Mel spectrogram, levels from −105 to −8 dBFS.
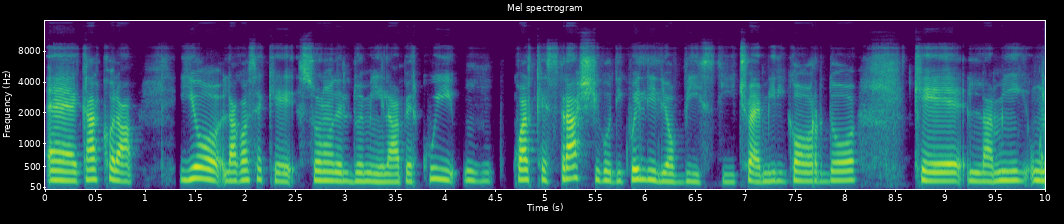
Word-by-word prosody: Ehm, 200 -2 +4
calcola 215 -3 +2 0.5
io 220 -1 +4
la 190 0 +1
cosa 210 +2 -1
è - - -14
che 185 -5 -5
sono 195 -1 0
del 185 -1 -1
2000, 170 -2 -1
per 175 0 -5
cui, 225 -5 -3
mhmm, 190 -2 -7 0.2
qualche 220 -1 +2
strascico 230 -3 +2
di 185 0 -9
quelli 215 0 +2
li 180 - -2
ho 170 - 0
visti. 165 -1 -10
Cioè 170 -3 +1
mi 180 +2 -5
ricordo 190 +2 -1 0.5
che 185 -2 +2
l'ami 190 +2 -1
un' 200 0 +1
195 Hz, 155 wpm, -25 LUFS, 180-210 Hz, 0.5 s, Ehm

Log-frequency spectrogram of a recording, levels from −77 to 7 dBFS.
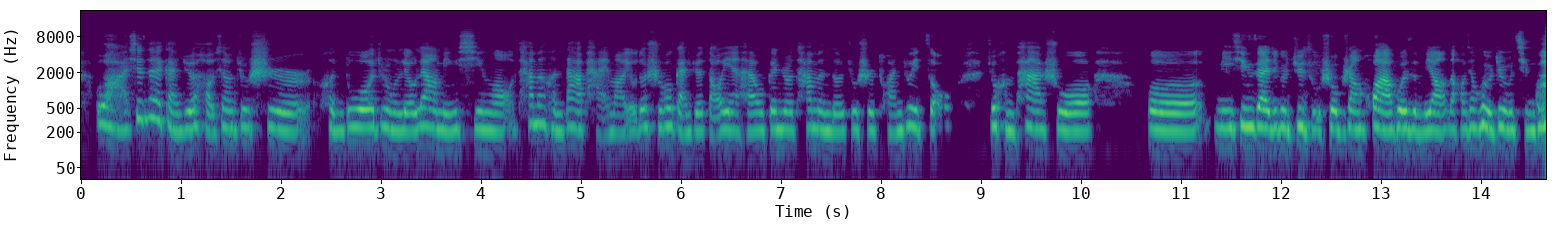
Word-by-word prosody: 哇， 260 -6 -1
现 330 +10 -3
在 340 -2 +1
感 240 -9 -3
觉 225 +1 +2
好 230 -5 -4
像 230 +1 -5
就 240 +2 -4
是， 220 -4 -1
很 210 -3 -5
多 240 +1 +4
这 240 - -8
种 215 -3 0
流 210 -1 +1
量 240 -1 0
明 210 0 -1
星 215 0 -3
哦， 205 0 -5
他 280 - -5
们 280 0 0
很 215 -5 -5
大 220 0 -2
牌 220 - -10
嘛。 195 0 -7
有 - - -6
的 240 +1 -1
时 235 - -5
候 250 +1 0
感 205 -5 -3
觉 205 0 -3
导 215 - -6
演 220 -1 0
还 205 0 -5
要 210 +1 -1
跟 225 0 -1
着 215 -1 -2
他 235 +2 -6
们 220 -2 -1
的 205 0 -3
就 220 +1 -5
是 215 -1 -2
团 205 0 -6
队 240 +1 0
走， 235 +3 -7 0.3
就 255 0 +2
很 215 -4 -2
怕 225 +1 0
说， 210 -1 +2 0.5
呃， 210 -1 +3
明 235 -1 -2
星 250 +1 +4
在 245 -3 +7
这 230 - -1
个 235 0 +1
剧 245 +4 +2
组 220 -1 -4
说 230 +3 +4
不 220 - -6
上 220 -2 -1
话 220 -5 +6
或 230 +1 +7
者 220 - -1
怎 220 - +2
么 200 - -3
样 210 0 +2
的， 220 - -4
好 220 0 -8
像 235 +1 -2
会 255 0 +5
有 220 - +4
这 240 +3 +1
种 215 - +2
情 215 -1 -3
况。 240 +3 +5
220 Hz, 305 characters per minute, -23 LUFS, 210-240 Hz, 0.5 s, 在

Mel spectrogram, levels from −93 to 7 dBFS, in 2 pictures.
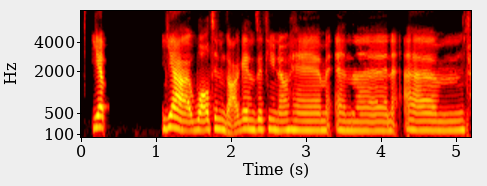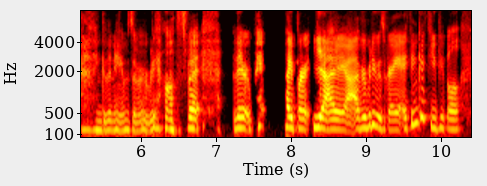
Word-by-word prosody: Yep. 220 +4 +3 0.7
Yeah, 195 -5 +4
Walton 175 +3 -2
Goggins, 180 +4 -3
if 180 +2 -7
you 185 - -5
know 165 0 -4
him, 170 -1 -4
and 165 -1 -6
then, 160 0 -6 0.2
um, 165 0 -4
trying 175 +1 -6
to - - -12
think 170 -1 -5
of - - -6
the - - -4
names 170 0 -6
of 155 - -5
everybody 180 +4 -4
else, 180 -3 -1
but 195 -1 +3 0.4
they're 205 +1 +3
pa 230 - -1 0.3
Piper 205 -3 +6
yeah, 215 -4 +8
yeah, 185 -1 +4
yeah, - - +6
everybody 205 +6 0
was 205 - -1
great. 175 -1 0
I - - +1
think 270 +8 -4
a 415 - +3
few 205 - -7
people 185 -2 -4
175 Hz, 200 wpm, -22 LUFS, 165-195 Hz, 0.7 s, yeah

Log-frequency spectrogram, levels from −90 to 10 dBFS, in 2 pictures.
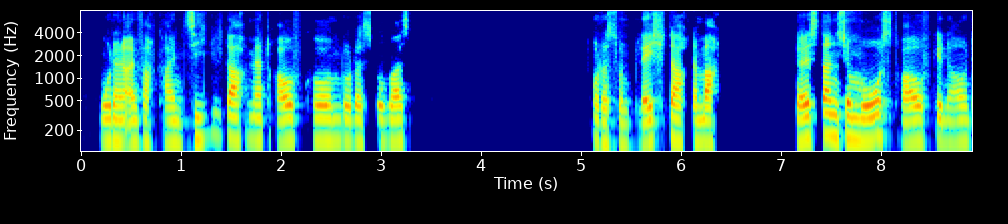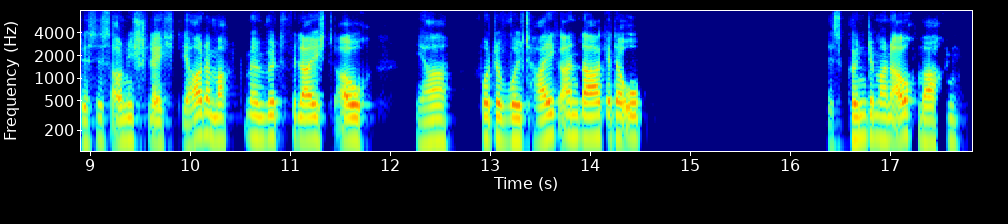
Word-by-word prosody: wo 145 -1 0
dann 140 -1 +1
einfach 135 -1 -1
kein 135 -1 -5
Ziegeldach 150 +2 0
mehr 145 -1 -3
drauf 140 -1 0
kommt 145 0 -1
oder 140 0 0
so 140 +1 -5
was. 140 0 +1 1.8
Oder 135 -3 -2
so 125 0 -8
'n 120 - -12
Blechdach, 140 +3 +1
da 135 - -2
macht 135 -1 +3 0.7
da 140 - +3
ist 150 +2 +3
dann 170 -2 +5
so 155 0 +4
Moos 145 +3 +3
drauf, 135 +2 0
genau. 135 -1 -3
Das 135 +1 -9
ist 140 -1 -10
auch - - -1
nicht 145 +1 -4
schlecht. 130 - -5
Ja, 145 +7 +2
da 175 - 0
macht 150 -1 -2
man 155 -3 -3
wird 160 0 -1
vielleicht 150 -1 0
auch, 145 0 +4 0.5
ja, 135 +2 -3 0.3
Photovoltaikanlage 155 +2 +2
da 155 - +2
ob 155 0 +2 1.9
das 120 +1 -17
könnte 160 +2 0
man 150 -1 -2
auch 165 -2 +3
machen. 140 0 -2
145 Hz, 150 wpm, -22 LUFS, 135-155 Hz, 1.9 s, dann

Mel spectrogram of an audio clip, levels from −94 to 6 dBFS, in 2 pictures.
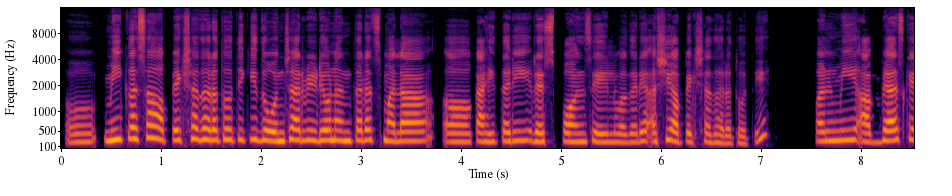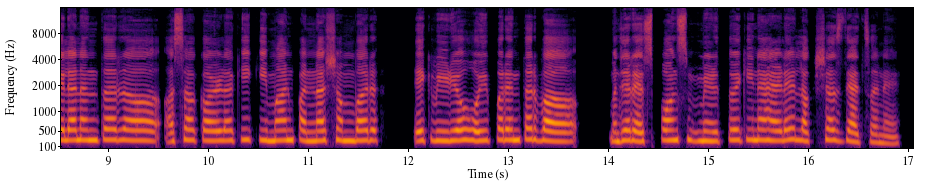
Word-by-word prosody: अ, - - -9 0.3
मी 260 +3 +7
कसं 300 +2 +4
अपेक्षा 265 +2 +1
धरत 275 0 +3
होती, 275 0 0
की 280 +2 0
2-4 255 +2 +4
व्हिडिओ 260 0 +3
नंतरच 255 +1 +1
मला 240 0 +3 0.3
अ, 220 0 -1
काहीतरी 235 +2 -1
रिस्पॉन्स 225 0 0
येईल 215 -1 -1
वगैरे 215 +2 -3
अशी 245 +4 -2
अपेक्षा 220 -2 -1
धरत 190 -2 -6
होती. 180 - -6 0.5
पण 240 0 0
मी 260 +2 +1
अभ्यास 250 +5 +3
केल्यानंतर 270 0 +1
अ, 255 -2 0 0.2
असं 270 +4 -2
कळलं, 255 0 0
की 280 0 -4
किमान 260 0 +1
50-100 255 +1 +1 0.5
एक 255 - -8
व्हिडिओ 250 +1 +1
होईपर्यंत 265 +2 0
ब 265 - -4
अ, 230 -2 +3 0.4
म्हणजे 240 +2 0
रिस्पॉन्स 260 +3 -1
मिळतोय, 245 +1 -2
की 275 +1 -6
नाही 265 0 +1
ह्याकडे 255 +2 0
लक्षच 250 +2 -3
द्यायचं 220 -3 -3
नाही. 175 -2 -9
250 Hz, 155 wpm, -22 LUFS, 235-265 Hz, 0.5 s, मी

